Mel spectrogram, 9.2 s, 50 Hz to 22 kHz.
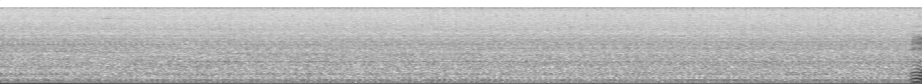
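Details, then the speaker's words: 1994 Mazda MX-5 Miata four-cylinder after replacing all four spark plugs and plug wires: engine catches and settles into a steady, even idle with no misses, knocks or stumbles; healthy running. "there it is, music to the home mechanic's ears."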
